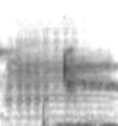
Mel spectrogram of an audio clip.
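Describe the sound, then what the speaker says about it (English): A single short sheep bleat in Minecraft, a wavering nasal cry that rises to a sharp peak midway and then trails off, fairly close and alone. "I had lots of sheep in this world. Just like this. Just tons of sheep."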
